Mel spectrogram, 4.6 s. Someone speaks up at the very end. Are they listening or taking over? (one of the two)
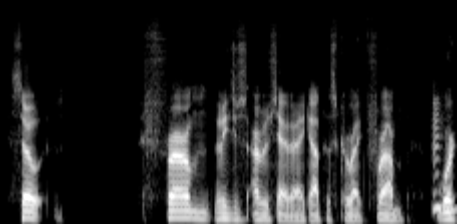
listening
